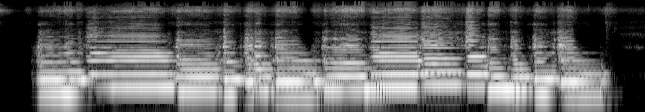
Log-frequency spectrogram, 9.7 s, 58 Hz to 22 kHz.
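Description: A cello plays Suzuki Minuet No. 1 from Book 2 in a practice session, a clear sequence of bowed, sustained notes up close, phrase after phrase, with no talking.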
